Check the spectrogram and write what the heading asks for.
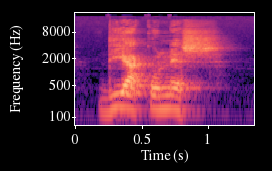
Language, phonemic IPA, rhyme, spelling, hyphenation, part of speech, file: Dutch, /ˌdi.aː.koːˈnɛs/, -ɛs, diacones, dia‧co‧nes, noun, Nl-diacones.ogg
- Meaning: a deaconess, a female deacon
